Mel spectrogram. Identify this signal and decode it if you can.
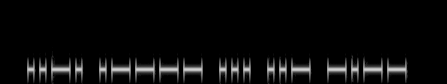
Morse code, heard as a keyed tone, about 21 wpm, 700 Hz. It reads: F1SUY
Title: DXCC-100 Call Signs - 5 Characters - Repeated 2x - 20wpm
